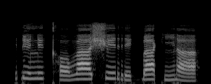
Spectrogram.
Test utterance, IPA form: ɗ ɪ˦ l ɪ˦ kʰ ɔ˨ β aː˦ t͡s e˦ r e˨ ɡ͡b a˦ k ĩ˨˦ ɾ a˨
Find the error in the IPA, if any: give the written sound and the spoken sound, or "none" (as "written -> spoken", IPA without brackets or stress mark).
t͡s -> ʃ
